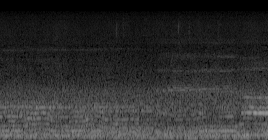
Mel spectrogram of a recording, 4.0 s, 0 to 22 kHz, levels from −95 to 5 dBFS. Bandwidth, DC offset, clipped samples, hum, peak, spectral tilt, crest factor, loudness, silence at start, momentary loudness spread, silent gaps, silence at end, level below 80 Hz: 16 kHz; under 0.1%; under 0.1%; none; -32 dBFS; -6 dB/octave; 14 dB; -47 LUFS; 0 s; 4 LU; none; 0 s; -60 dBFS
